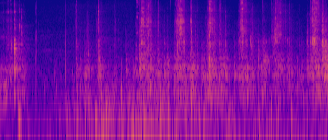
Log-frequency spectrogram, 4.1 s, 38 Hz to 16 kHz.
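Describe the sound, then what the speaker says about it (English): A ratchet wrench on a long extension tightens nuts and bolts while assembling a 3-inch wood chipper, giving quick repeated clicking bursts at close range. "you can really ratchet pretty quickly"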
